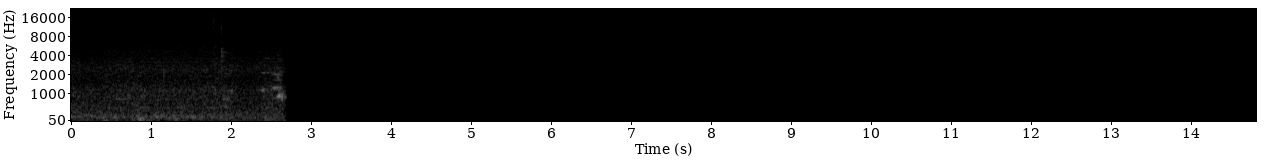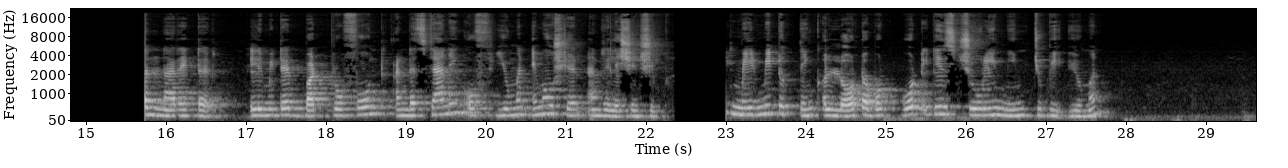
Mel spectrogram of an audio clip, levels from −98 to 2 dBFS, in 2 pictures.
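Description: This is a speech clip with a clipped start after a pause, twice. At 15.57 s, about 170 ms is lost before "narrator limited but profound", after a long silence. At 22.84 s, about 160 ms goes before "made me to think". The output device sleeps in silence and wakes late.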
